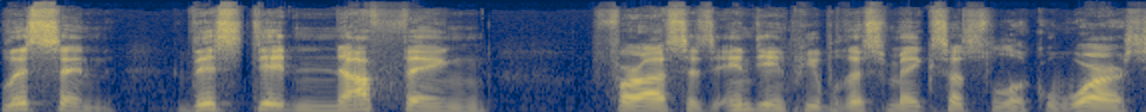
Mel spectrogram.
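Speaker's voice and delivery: ordinary talk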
